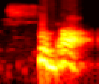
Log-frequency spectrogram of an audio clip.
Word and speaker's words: Sudha: Sudha, which goes like a hissing sound.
